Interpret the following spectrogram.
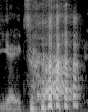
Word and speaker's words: Yeats: The first being, oh, wait, it's Yates, not Yeats. Right. I'm talking to an artist, and well, W.B. Yeats up there. It's Yates.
